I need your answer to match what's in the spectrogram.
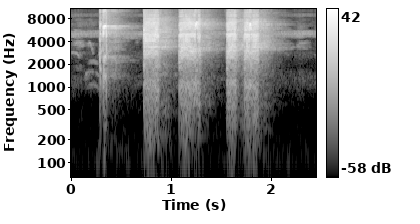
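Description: Four harsh, scratchy call notes from a female grey francolin, the last three closely spaced, over a faint steady high insect hum.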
